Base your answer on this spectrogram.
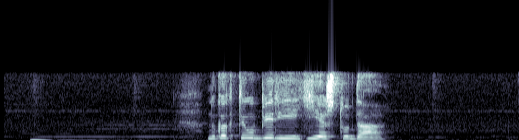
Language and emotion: Russian, angry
